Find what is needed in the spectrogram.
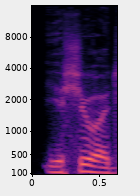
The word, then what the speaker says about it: Yeshua: What happened to you when you found, if I can say this right, Yeshua? – Yeshua, Jesus.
